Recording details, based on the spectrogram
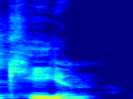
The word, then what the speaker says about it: Keoghan: So we're going to have Pedro Pascal, Denzel Washington, and I'm going to mess up this name, but Barry Keoghan, is that how you say it? – I thought it was Keegan. – Barry Keegan, that makes sense.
